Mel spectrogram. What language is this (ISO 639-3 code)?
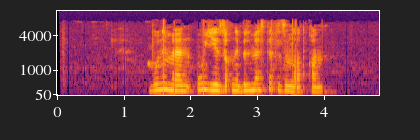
uig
